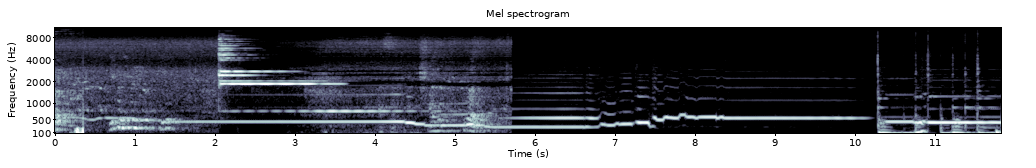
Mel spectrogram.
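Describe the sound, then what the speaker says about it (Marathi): A temple bell rings as worshippers enter a village temple, its tones blending with sustained chanting-like voices and tonal music before and after a brief pause. "मंदिरात प्रवेश करताच होणारा घंटानाद हा मनाला एकदम तृप्त करून जातो."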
